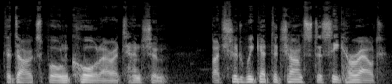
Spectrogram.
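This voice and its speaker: Spirit in a dead man's body, fantasy game. Low, grave, measured, otherworldly formality. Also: a bit bright. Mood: troubled, grave. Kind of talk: fantasy video game acting.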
